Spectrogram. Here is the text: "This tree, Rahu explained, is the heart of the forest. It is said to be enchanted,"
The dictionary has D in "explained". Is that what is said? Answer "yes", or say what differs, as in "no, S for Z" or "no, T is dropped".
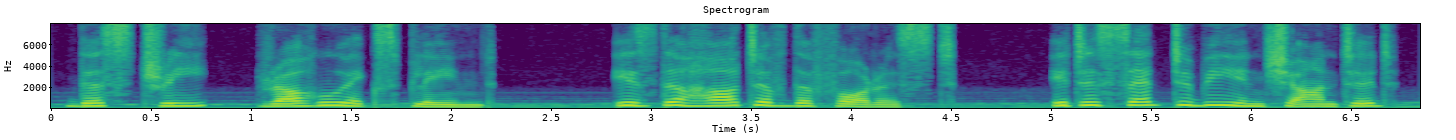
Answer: yes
